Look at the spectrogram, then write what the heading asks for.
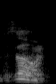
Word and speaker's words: DAZN: and it all and we use the correct pronunciation to zone use the on camera anyway when I first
